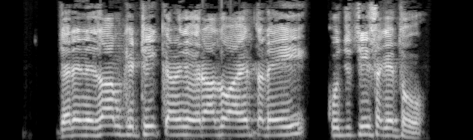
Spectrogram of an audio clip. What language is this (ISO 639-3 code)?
snd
